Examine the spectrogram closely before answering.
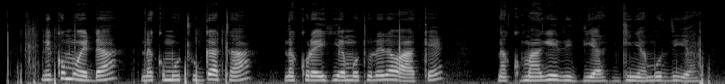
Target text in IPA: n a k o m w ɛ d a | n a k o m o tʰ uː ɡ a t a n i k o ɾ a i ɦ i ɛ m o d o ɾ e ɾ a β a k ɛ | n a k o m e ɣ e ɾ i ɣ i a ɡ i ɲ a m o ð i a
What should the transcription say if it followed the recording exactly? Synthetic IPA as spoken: n e k o m w ɛ d a | n a k o m o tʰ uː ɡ a t a n a k o ɾ a i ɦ i a m o t o ɾ e ɾ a w a k ɛ | n a k o m a ɣ e ɾ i ð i a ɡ i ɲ a m o ð i a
